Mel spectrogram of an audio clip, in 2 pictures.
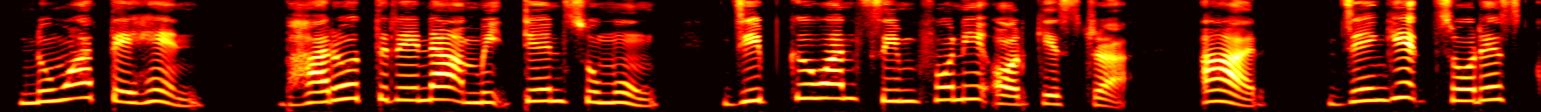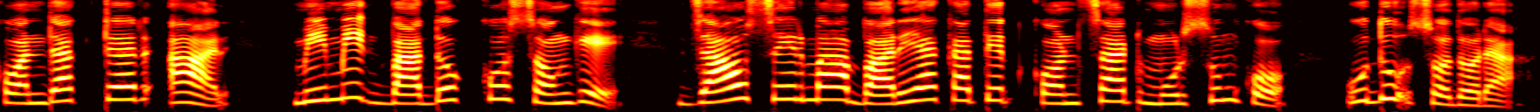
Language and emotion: Santali, neutral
